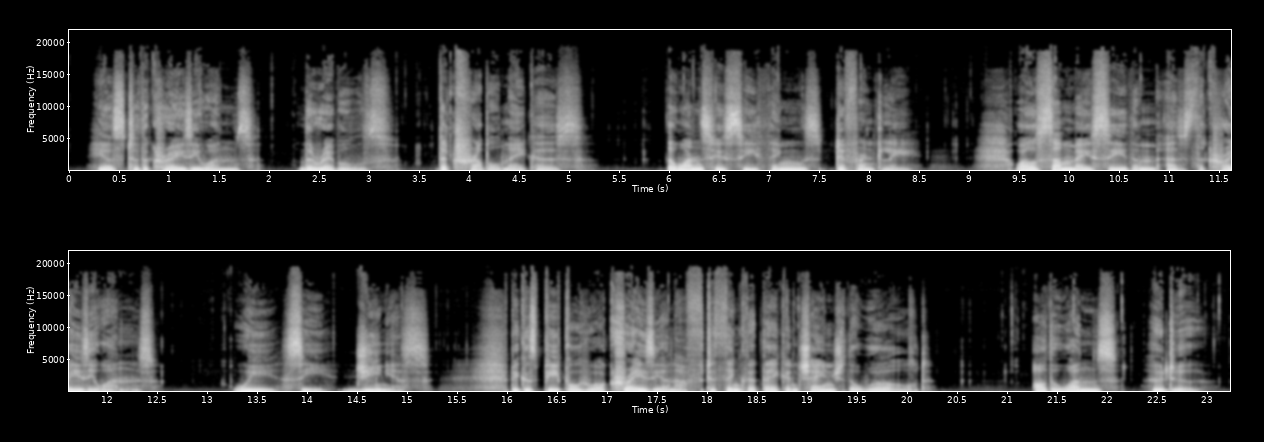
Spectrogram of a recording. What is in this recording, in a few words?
English Corporate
